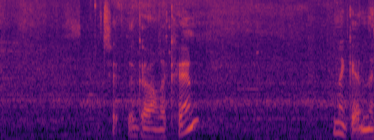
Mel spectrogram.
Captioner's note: sizzle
